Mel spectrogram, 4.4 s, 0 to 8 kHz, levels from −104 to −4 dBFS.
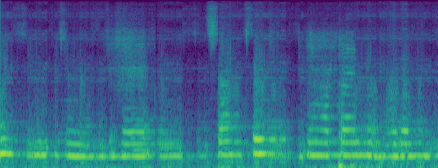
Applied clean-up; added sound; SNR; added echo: neural separator model SepFormer DNS4.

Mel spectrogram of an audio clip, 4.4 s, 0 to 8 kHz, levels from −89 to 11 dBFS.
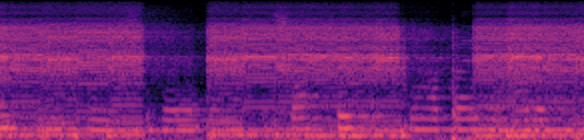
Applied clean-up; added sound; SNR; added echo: none; Guitar; -3 dB; reverberation time 2.6 s.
